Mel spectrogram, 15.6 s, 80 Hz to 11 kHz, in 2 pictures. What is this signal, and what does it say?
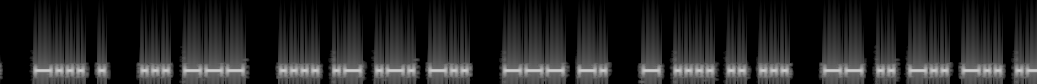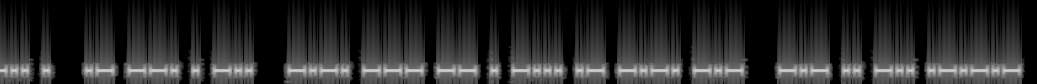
Morse code, heard as a keyed tone, about 30 wpm, 610 Hz. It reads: BE SO HARD ON THIS MIDDLE AGED COMEBACK KID.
